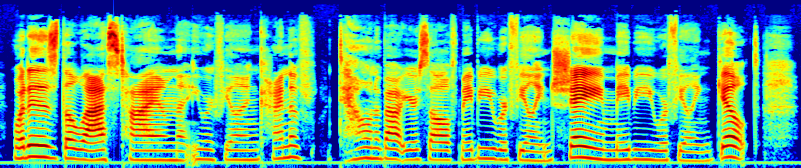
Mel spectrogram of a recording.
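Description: A woman uses an ordinary speaking voice at medium pitch, with fairly even intonation and a fairly slow pace. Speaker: podcast host and meditation guide. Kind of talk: guided meditation; casual, playful podcast intro with puns. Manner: slow, soothing, calm; gentle, warm, reassuring.

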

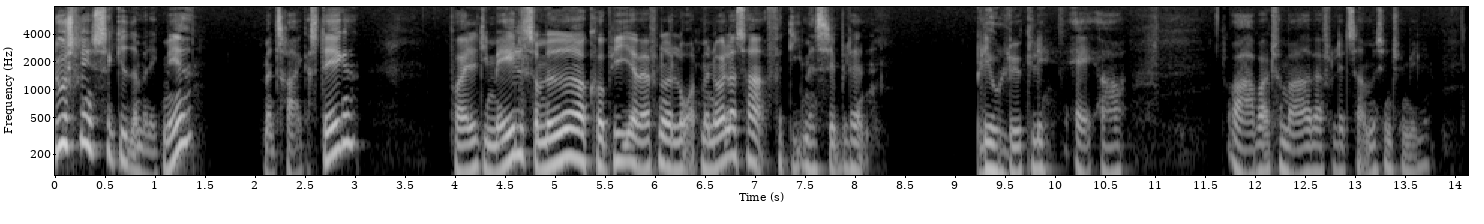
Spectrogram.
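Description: Somewhat breathy and dark, mellow in tone, a man with a fairly high pitch speaks at a moderate pace with ordinary pitch variation and long, frequent pauses. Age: 40s. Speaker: podcast host. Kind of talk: solo monologue podcast. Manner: hesitant.

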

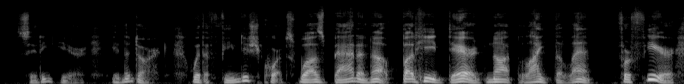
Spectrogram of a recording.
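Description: A man's fairly low, somewhat breathy voice with lively intonation, dry and close with no echo, on a very clean recording against a silent background. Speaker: podcast host and narrator. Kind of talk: ghost story read aloud, dramatic narration of a horror tale. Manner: suspenseful, building dread through the climactic horror passage; warm and chatty in intro and sign-off.

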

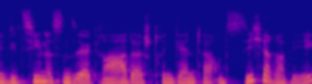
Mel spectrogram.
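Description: A woman speaks in a fairly low voice with a dark, mellow tone and ordinary pitch variation, recorded very cleanly against a silent background. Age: 20s. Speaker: opera singing student and podcast co-host. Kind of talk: casual chat; scripted narration of opera plot.

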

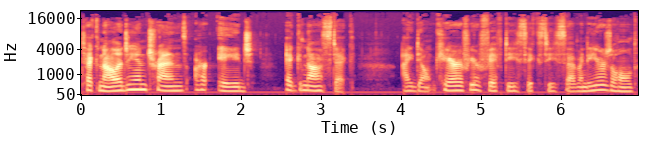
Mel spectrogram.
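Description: Over a very clean recording with a silent background, a woman with an American accent talks at a fairly slow pace in an unremarkable speaking voice, fairly low in pitch, with fairly even intonation. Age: 40s. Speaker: leadership coach and podcast host. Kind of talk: casual solo monologue.

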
